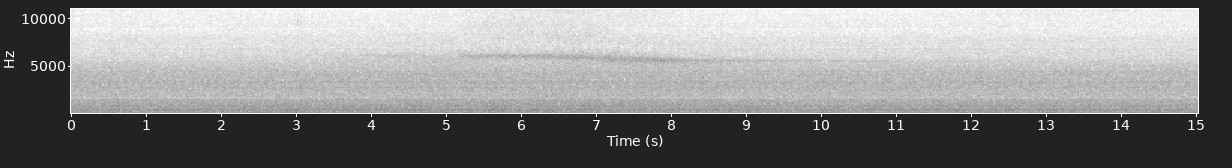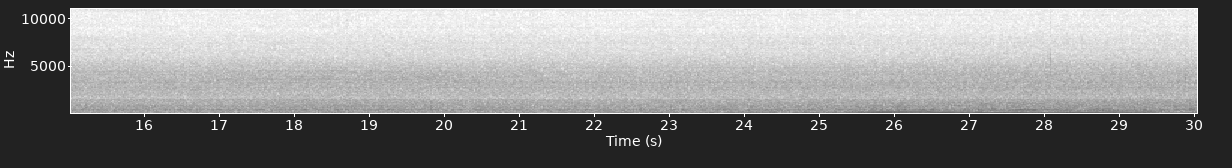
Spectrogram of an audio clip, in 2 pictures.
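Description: Steady mechanical hum with several constant whirring tones. Near the end a louder low rumble comes in, its tones climbing in steps.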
